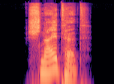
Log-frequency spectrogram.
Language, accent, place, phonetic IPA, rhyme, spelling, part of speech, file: German, Germany, Berlin, [ˈʃnaɪ̯tət], -aɪ̯tət, schneitet, verb, De-schneitet.ogg
- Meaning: inflection of schneien: 1. second-person plural preterite 2. second-person plural subjunctive II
